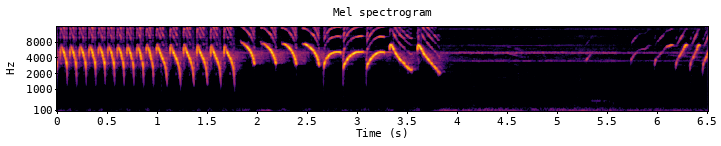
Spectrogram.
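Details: A Belgian canary sings a fast rolling trill of about a dozen rapid downslurred notes, then a few looping whistled phrases, ending in a quiet pause with faint hum.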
